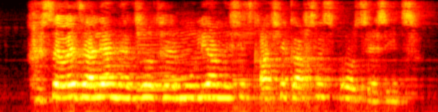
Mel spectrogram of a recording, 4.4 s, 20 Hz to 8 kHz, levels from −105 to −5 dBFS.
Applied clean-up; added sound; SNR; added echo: neural separator model SepFormer DNS4.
